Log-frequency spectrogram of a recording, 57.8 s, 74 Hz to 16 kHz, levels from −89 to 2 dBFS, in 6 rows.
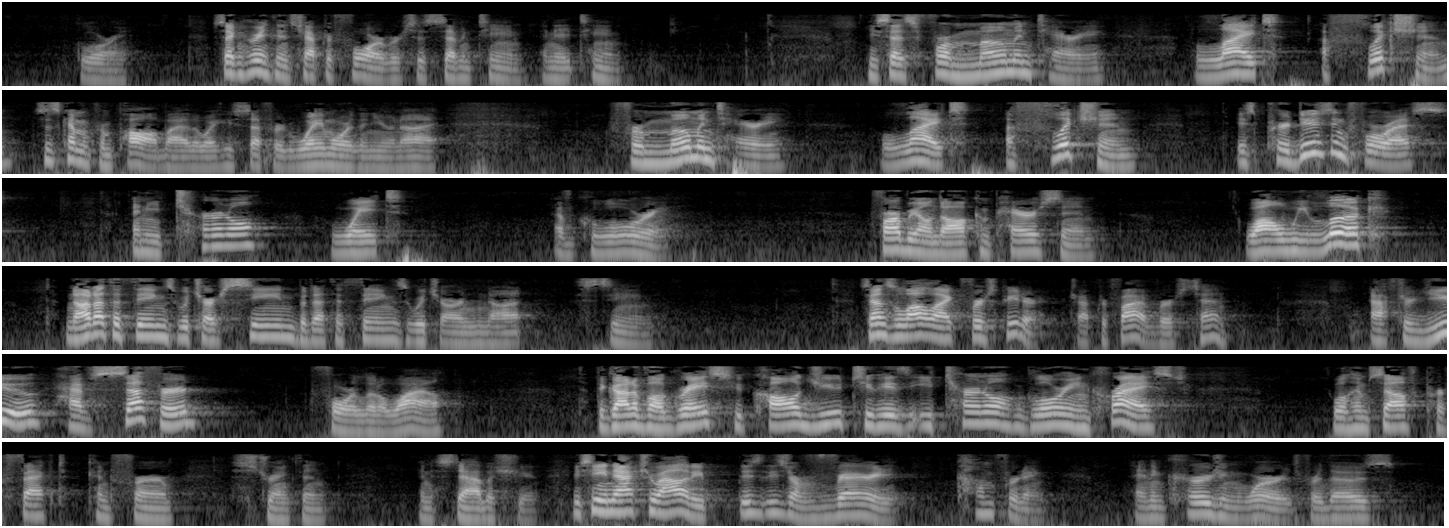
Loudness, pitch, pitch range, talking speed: -26 LUFS, 140 Hz, 120-170 Hz, 125 wpm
